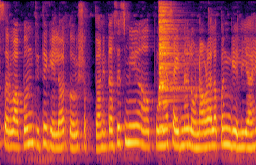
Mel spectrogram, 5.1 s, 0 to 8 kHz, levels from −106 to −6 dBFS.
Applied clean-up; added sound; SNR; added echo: none; Gong; 3 dB; none.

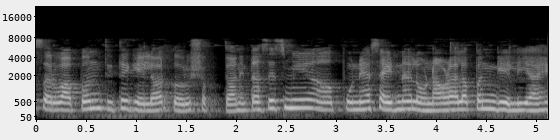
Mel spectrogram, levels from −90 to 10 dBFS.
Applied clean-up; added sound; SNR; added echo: none; none; none; none.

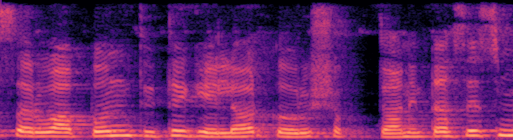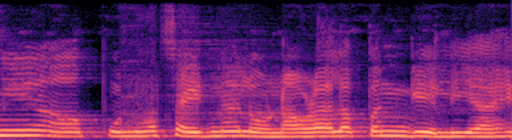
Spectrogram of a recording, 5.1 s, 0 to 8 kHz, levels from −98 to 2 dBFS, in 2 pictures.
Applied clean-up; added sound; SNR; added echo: neural separator model SepFormer DNS4.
